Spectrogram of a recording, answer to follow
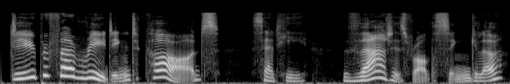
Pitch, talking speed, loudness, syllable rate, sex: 225 Hz, 140 wpm, -18 LUFS, 4.0 syllables/s, female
